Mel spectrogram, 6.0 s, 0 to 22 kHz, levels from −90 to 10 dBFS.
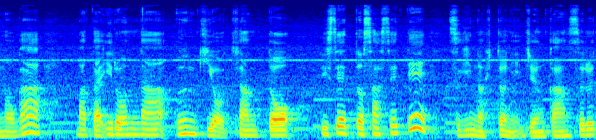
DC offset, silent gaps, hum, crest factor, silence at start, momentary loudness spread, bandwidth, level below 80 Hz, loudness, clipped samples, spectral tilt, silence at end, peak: under 0.1%; none; none; 18 dB; 0 s; 8 LU; 19 kHz; -62 dBFS; -25 LUFS; under 0.1%; -6.5 dB/octave; 0 s; -6 dBFS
